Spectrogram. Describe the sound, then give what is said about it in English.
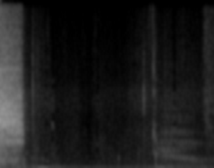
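A sharp, loud hiss bursts out for a fraction of a second, then drops away to quiet background noise, with a fainter, breathy hiss rising briefly later on. The hissing is at the name Haman, during a Feast of Purim reading of the Book of Esther. “Whenever I say the name Haman or you hear the name Haman, you hiss.”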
